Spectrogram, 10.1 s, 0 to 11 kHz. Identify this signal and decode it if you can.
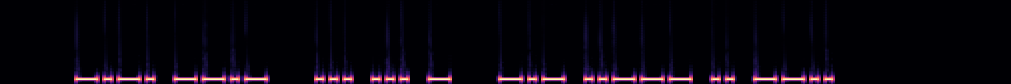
Morse code, heard as a keyed tone, about 17 wpm, 700 Hz. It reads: CQ SST K2IZ
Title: K1USN SST QSO Practice - 17wpm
